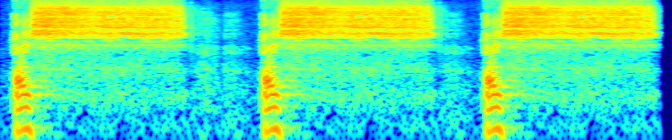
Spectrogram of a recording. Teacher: مخرج شین کو دیکھیں، یہ بھی درمیان زبان اور درمیان تالو سے ادا ہوتی ہے جیسا کہ ہم دیکھ رہے ہیں، لیکن اس کا مخرج تھوڑا سا کھلا رہتا ہے، نہ کہ جیم کے مخرج کی طرح بند رہتا ہے۔ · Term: شین کا مخرج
